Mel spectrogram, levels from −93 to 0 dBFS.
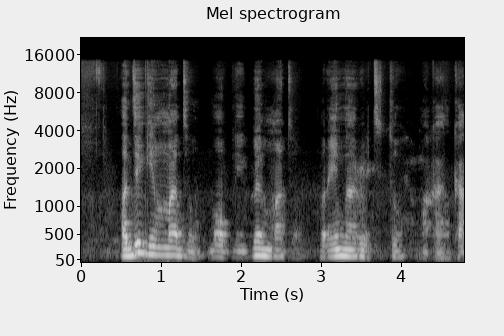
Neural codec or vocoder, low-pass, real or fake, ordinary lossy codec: codec, 44.1 kHz, 3.4 kbps, Pupu-Codec; 14.4 kHz; fake; none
